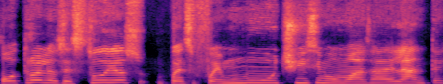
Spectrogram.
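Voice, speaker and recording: A woman speaks in a high pitch at a moderate pace with a Cúcuta accent. The sound is dry and close, with no echo. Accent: Cúcuta accent, noticeable. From Colombia, Cúcuta. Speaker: social communicator, digital marketer. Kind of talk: interview. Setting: cultural center.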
